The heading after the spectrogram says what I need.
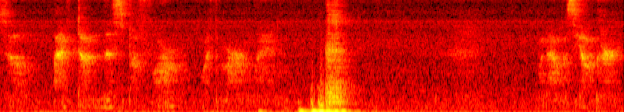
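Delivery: hushed, whispered aside. Voicing Kane explaining a plan in a huddle: character whispering. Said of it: "as he's in the whispering".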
